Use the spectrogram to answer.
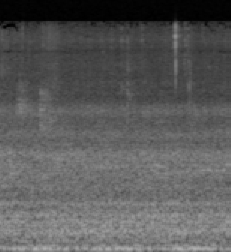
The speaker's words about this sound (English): Sorry for the express train.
